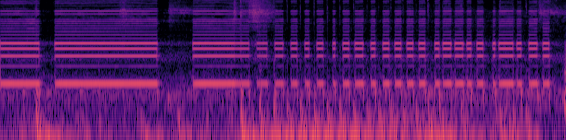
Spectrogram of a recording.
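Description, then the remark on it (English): A loud truck horn blares in a long, steady, buzzy blast, cuts off briefly, then returns as a rapid string of choppy, stuttering honks. No one speaks. “Oh uh, yeah, good normal sounding horn there.”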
